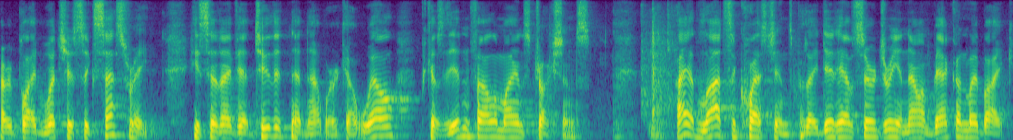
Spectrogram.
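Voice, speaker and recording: Amid noticeable background noise, a man talks fairly quickly at a fairly high pitch. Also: ordinary pitch variation. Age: 70s. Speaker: witness at legislative hearing. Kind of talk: testimony.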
